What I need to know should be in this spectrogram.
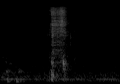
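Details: Yorkie (small dog) sneezing very oddly: a single short, sharp, hissing sneeze in a quiet room.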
